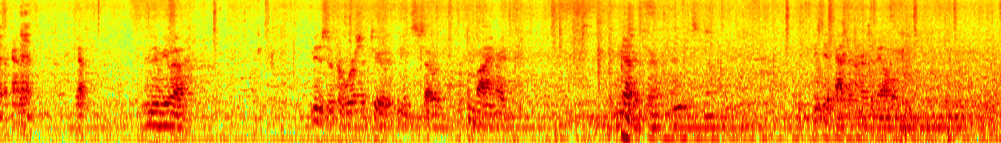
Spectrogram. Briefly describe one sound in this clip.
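A middle-aged man talks nearby.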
